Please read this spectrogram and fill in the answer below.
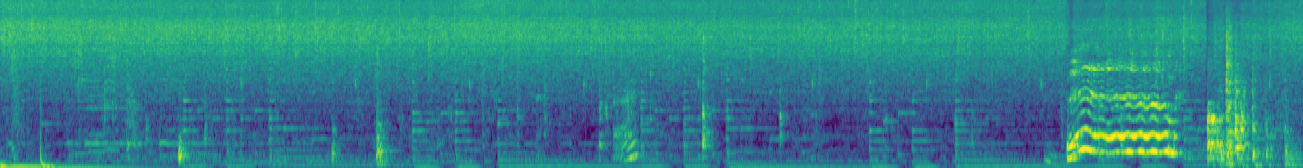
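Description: Sliced white onion and green bell pepper sizzling on a hot electric griddle as they are tipped from a glass dish, with a few light knocks from the dish and falling pieces. A short tuneful sound, louder than the sizzle, comes near the end.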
